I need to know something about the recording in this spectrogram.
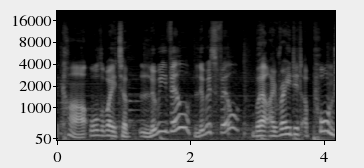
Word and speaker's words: Louisville: I've driven the car all the way to Louisville, where I raided a pawn shop, which was completely barricaded and untouched.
